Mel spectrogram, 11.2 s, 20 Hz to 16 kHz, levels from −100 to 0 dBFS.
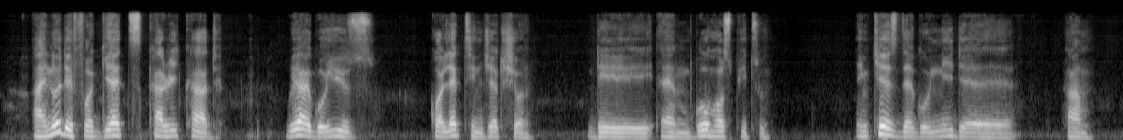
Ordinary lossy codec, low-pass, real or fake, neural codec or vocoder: none; 10.8 kHz; fake; codec, 24 kHz, 3 kbps, HILCodec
